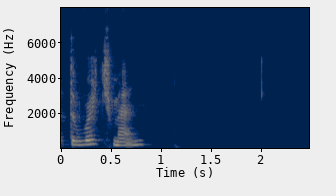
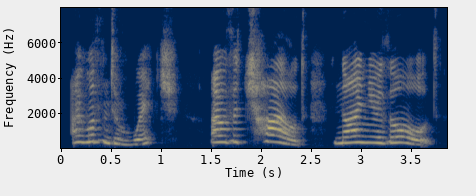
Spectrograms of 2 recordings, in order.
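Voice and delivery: high, pleading emphasis; indignant protest; 6 semitones higher than usual. A narrator's reading. Child hit and laughed at, protesting. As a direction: protest it with rising pitch.

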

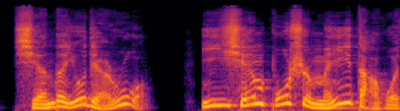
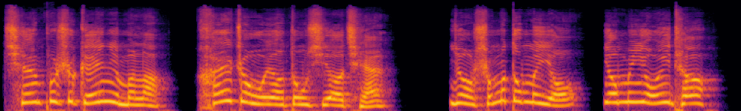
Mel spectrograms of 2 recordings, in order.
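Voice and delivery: much higher, indignant outburst; furious; 9 semitones higher than usual. Acted. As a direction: defy the thugs, pitch way up. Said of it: "左阳更是气愤". (气愤地高声顶撞)

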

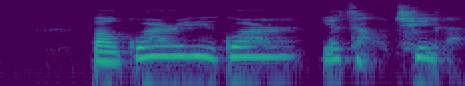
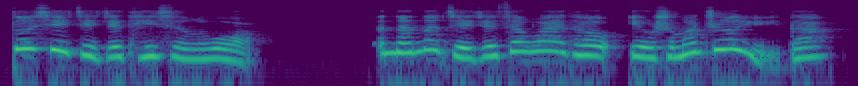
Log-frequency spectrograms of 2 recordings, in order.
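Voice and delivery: lifted, louder reply with a touch of amusement; amused reply; 5 semitones higher, 8 dB louder than usual. A narrator's reading. Baoyu thanks the girl in the rain, lightly amused. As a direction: call it out higher, lightly amused. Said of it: "阴笑道".

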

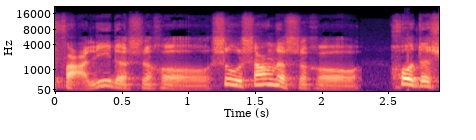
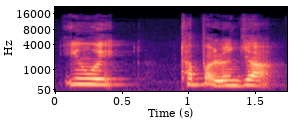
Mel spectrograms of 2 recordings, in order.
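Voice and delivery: put-on shy girl voice; 8 semitones higher than usual. A narrator's reading. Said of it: "赵灵儿的声音低不可闻".

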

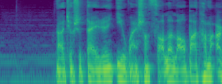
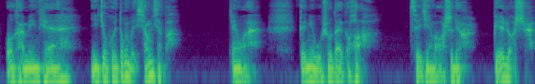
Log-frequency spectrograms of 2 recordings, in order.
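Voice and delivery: disappointed; 2 semitones lower than usual. A narrator's reading. Boss sending his cowardly relative home, disappointed. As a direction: let down, with a weary breath. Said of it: "郭春平失望地吐了口气".

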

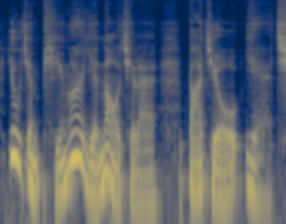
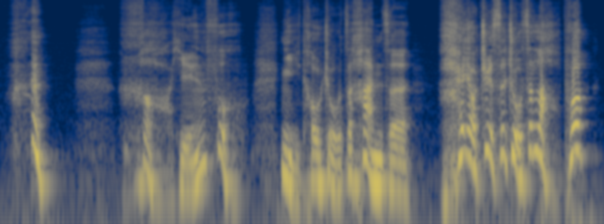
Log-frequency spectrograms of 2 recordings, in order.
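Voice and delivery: furious cursing; 4 semitones higher than usual. Acted. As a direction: curse the rival, climbing to a shriek. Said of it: "堵着门站着骂道". (怒骂，越骂越高越响)

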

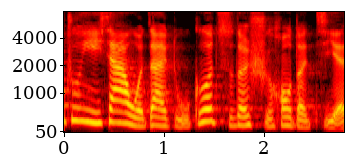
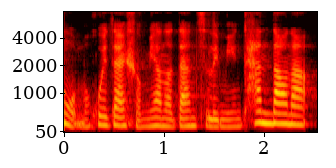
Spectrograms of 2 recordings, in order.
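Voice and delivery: ordinary talk

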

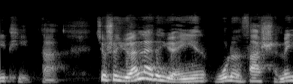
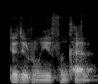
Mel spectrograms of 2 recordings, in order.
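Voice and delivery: ordinary delivery

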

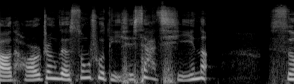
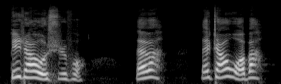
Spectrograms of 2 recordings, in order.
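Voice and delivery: urgent challenge; 8 dB louder than usual. A narrator's reading. Wukong leaps down to save master.

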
